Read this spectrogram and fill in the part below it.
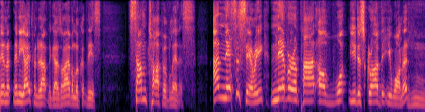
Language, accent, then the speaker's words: English; Australia; Keep it simple. We're Australian. We don't want it fancy.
